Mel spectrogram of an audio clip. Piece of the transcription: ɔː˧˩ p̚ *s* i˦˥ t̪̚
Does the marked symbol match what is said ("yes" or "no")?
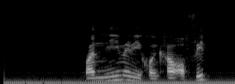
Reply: no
